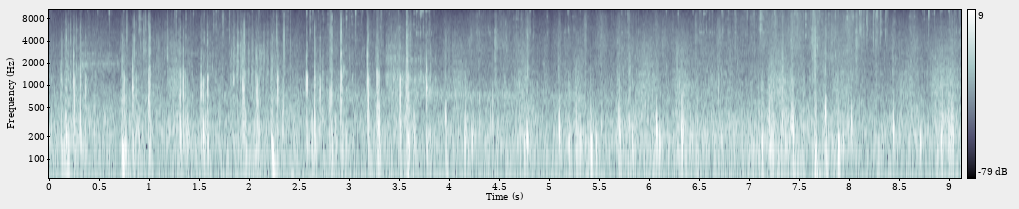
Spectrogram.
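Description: Horse hooves in the video game Shadow of the Colossus: a steady, continuous clip-clop of galloping hooves running throughout, fairly quiet, with occasional faint speech.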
